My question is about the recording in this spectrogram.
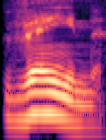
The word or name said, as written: vein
